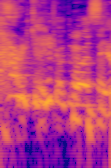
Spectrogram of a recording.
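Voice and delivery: high, loud imitation of fans shouting at a star; fans calling out. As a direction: yell it like a cheeky fan. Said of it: "We're like".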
